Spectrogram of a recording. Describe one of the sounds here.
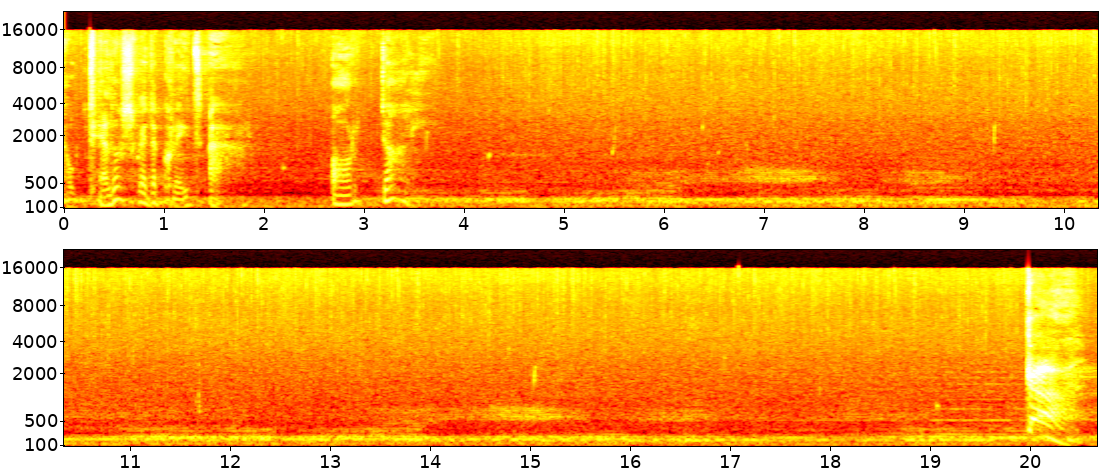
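A fire burns with a low, steady roar.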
